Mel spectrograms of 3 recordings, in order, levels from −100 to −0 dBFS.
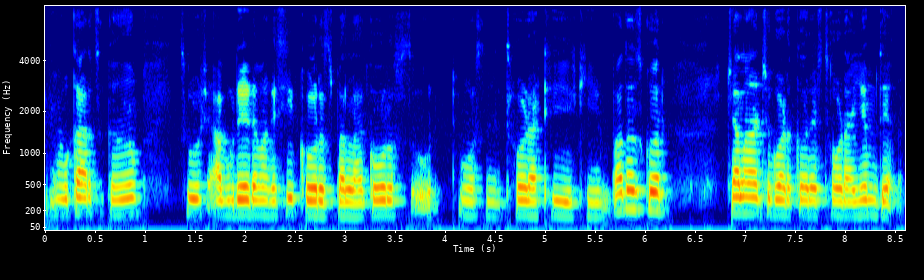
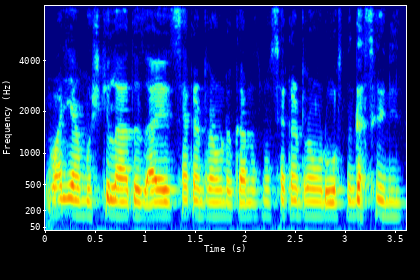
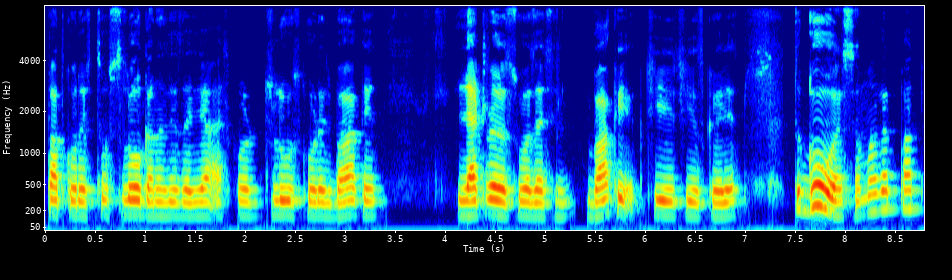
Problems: none marked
